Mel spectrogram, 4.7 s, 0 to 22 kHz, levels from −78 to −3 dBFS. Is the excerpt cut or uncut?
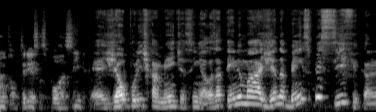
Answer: cut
